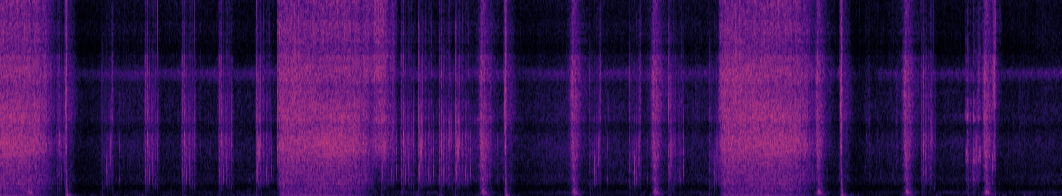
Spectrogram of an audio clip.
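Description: A spear strikes with sharp, repeated thuds.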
